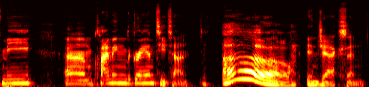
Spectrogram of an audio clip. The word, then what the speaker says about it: Teton: um climbing the grand teton oh in jackson are you sure it's not pronounced titon it's the grand tit not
